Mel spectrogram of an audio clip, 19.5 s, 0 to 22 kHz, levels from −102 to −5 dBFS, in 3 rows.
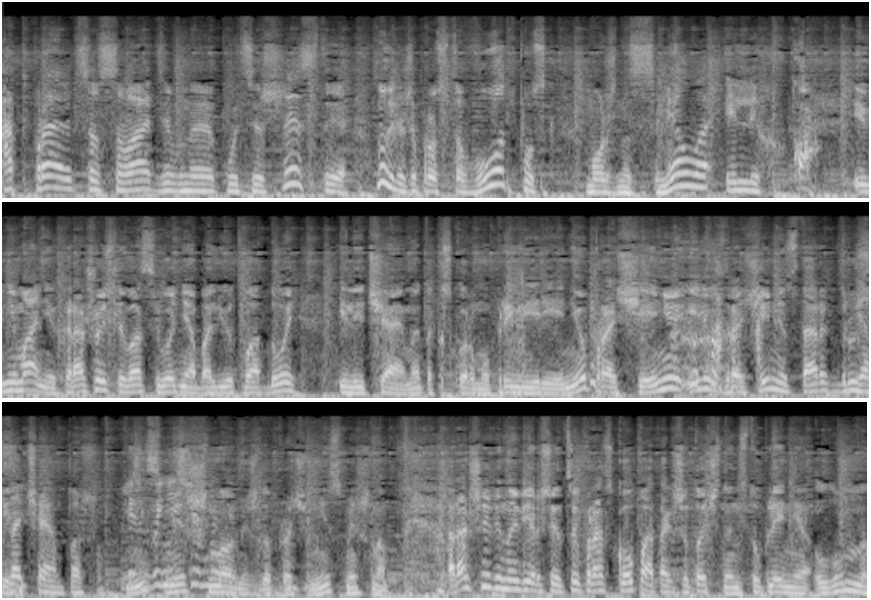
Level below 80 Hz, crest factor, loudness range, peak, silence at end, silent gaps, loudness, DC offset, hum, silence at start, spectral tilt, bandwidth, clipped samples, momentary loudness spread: -36 dBFS; 12 dB; 1 LU; -12 dBFS; 0 s; none; -24 LUFS; under 0.1%; none; 0 s; -4.5 dB/octave; 16 kHz; under 0.1%; 4 LU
